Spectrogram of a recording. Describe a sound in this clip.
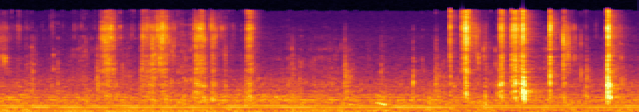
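A woman chews and smacks her lips wetly close to a microphone.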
